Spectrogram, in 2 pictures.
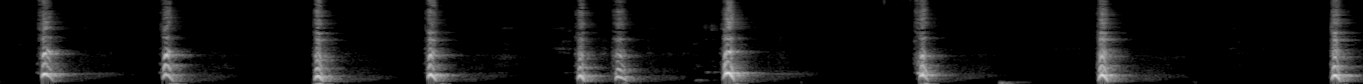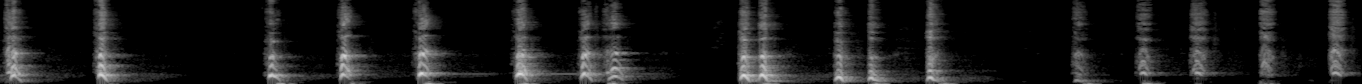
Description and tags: Various vocal grunts of a male fighting, punching or kicking. Could be also used for other sports, or as an effort sound.
Just giving back to the community :)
